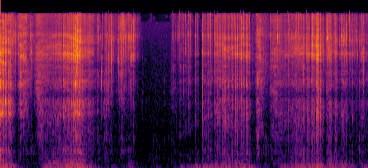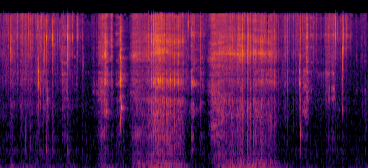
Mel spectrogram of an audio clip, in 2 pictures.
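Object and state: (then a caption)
Dry bar soap shaved with a blade. A box cutter blade shaves an oval, yellow and green dry bar of soap with a yellow coating. Long rasping scraping strokes come in repeated bursts separated by brief pauses, with a dull low rumble under a bright, crunchy, crackling edge.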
